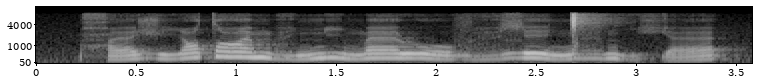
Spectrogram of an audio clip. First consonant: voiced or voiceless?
voiceless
